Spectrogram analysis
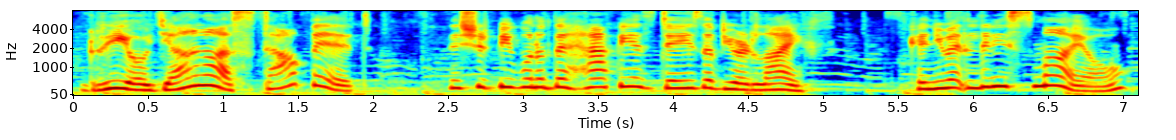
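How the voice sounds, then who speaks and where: Coaxing mom, middle-aged, fairly high voice, scolding and pleading, music behind. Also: female voice, animated, slow pace.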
